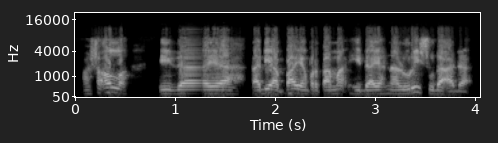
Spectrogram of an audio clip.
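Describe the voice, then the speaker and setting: A man's voice: fairly high pitch, fairly even intonation, a little fast, dry recording. Conversational male preacher, dry sound. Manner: conversational, asks the audience questions, acts out voices. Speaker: Islamic preacher. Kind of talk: religious study lecture.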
